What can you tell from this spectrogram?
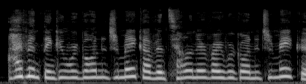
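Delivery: high-pitched rapid-fire protest; excited disbelief. Retold or imitated. Boyfriend was telling everybody about Jamaica, excited and incredulous. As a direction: imitate him rattling it off, high and astonished. Boyfriend reacts to surprise trip.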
